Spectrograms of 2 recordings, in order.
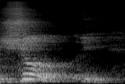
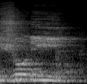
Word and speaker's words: júri: Você diz assim, júri. Então você não diz juri, você diz júri. Então tem acento na penúltima sílaba.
